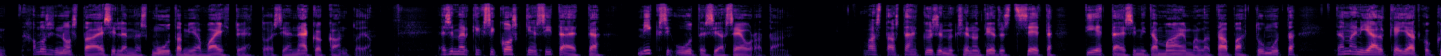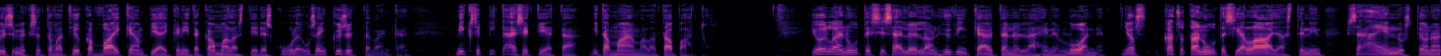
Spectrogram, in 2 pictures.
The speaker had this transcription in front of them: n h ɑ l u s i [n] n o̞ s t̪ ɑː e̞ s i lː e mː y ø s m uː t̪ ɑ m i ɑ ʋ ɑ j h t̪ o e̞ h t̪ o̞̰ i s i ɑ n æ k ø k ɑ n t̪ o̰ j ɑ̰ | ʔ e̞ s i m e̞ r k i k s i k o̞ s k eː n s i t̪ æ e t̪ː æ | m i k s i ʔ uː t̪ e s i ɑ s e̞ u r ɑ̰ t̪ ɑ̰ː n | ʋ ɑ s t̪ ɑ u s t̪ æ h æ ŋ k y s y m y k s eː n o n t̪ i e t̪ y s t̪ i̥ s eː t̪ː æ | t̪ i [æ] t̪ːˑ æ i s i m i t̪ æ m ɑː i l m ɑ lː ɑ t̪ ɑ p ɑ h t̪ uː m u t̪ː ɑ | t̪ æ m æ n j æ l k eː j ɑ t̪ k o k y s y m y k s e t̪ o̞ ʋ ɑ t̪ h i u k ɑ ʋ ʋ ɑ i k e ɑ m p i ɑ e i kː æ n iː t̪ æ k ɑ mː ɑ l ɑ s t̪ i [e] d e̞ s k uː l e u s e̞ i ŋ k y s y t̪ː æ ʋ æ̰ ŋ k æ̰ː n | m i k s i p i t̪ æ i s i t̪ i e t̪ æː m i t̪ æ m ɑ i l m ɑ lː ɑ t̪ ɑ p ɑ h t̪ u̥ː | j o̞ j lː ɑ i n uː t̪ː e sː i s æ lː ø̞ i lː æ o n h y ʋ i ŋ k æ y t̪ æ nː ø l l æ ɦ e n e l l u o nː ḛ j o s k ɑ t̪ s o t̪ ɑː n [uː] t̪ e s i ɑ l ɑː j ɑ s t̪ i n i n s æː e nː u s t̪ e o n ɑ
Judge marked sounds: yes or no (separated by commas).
yes, no, yes, yes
